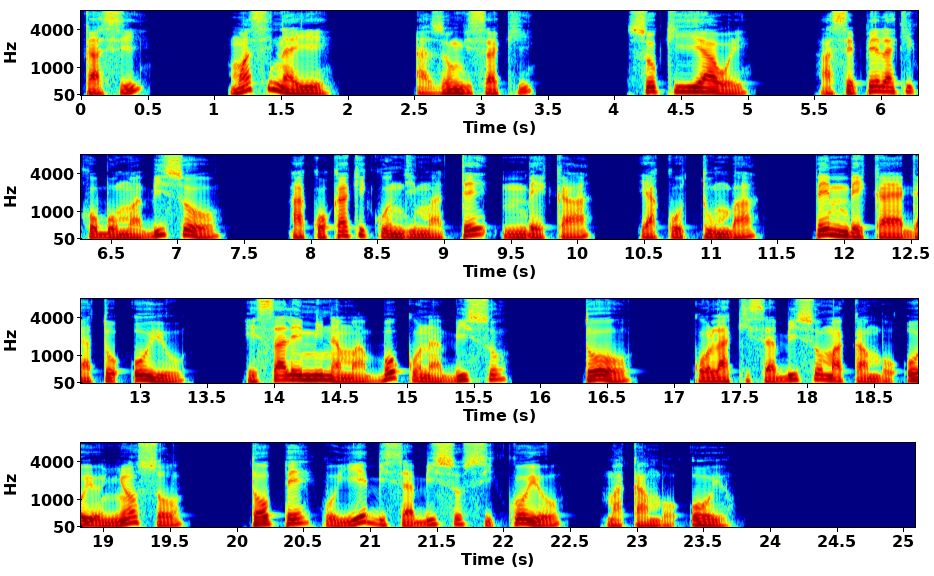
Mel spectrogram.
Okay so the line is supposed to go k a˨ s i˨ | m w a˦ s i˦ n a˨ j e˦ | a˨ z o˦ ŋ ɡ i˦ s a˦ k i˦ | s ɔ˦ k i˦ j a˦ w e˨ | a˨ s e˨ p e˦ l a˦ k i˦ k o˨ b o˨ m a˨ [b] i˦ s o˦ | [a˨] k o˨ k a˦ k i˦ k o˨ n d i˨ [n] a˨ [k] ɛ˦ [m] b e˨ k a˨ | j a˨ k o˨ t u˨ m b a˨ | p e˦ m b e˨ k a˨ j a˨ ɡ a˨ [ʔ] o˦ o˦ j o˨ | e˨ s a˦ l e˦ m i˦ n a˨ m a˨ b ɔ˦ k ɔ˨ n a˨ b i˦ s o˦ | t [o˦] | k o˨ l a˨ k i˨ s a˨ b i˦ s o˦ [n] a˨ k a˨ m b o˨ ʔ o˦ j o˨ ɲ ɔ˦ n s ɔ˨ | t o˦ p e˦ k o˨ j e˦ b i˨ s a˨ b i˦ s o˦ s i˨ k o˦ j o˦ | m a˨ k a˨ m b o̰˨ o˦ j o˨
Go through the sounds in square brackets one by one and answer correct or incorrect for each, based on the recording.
correct, correct, incorrect, incorrect, correct, incorrect, correct, incorrect

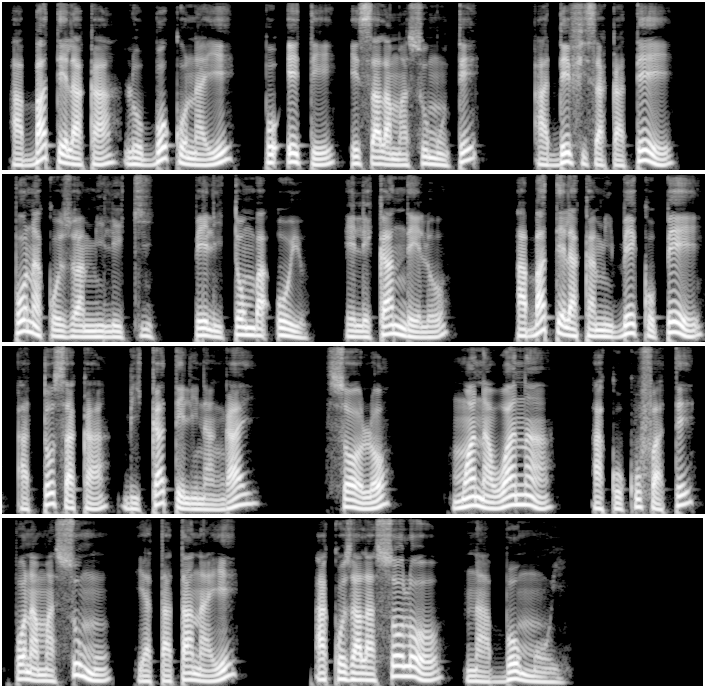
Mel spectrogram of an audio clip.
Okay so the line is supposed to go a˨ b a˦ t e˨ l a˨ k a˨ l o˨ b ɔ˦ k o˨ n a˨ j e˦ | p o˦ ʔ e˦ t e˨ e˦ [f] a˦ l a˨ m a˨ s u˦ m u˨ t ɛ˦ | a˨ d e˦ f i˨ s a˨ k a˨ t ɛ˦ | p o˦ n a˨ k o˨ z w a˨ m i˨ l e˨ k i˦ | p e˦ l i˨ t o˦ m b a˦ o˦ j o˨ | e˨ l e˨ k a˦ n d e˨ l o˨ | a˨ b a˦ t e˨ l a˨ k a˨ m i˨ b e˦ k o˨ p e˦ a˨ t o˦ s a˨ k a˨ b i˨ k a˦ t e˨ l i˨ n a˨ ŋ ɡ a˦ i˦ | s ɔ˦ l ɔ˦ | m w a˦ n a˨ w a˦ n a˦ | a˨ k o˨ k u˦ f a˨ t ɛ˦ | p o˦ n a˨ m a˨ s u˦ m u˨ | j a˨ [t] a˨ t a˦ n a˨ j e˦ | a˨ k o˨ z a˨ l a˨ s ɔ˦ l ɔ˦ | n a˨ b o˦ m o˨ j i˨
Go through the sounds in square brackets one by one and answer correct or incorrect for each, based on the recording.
incorrect, correct

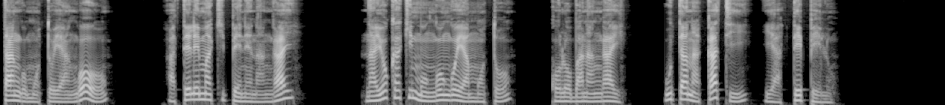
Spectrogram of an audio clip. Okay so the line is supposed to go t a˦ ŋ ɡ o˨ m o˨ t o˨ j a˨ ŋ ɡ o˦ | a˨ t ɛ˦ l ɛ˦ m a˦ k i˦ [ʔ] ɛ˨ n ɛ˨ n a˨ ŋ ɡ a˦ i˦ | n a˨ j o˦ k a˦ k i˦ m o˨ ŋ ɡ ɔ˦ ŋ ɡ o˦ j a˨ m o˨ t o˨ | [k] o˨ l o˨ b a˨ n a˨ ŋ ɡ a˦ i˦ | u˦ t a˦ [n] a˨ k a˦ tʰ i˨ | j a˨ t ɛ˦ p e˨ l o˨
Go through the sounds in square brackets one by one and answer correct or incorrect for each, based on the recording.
incorrect, correct, correct

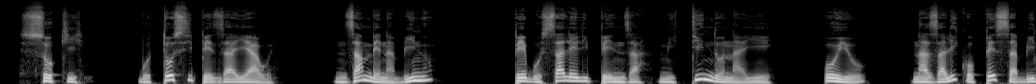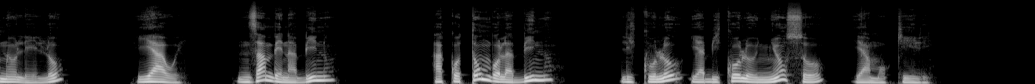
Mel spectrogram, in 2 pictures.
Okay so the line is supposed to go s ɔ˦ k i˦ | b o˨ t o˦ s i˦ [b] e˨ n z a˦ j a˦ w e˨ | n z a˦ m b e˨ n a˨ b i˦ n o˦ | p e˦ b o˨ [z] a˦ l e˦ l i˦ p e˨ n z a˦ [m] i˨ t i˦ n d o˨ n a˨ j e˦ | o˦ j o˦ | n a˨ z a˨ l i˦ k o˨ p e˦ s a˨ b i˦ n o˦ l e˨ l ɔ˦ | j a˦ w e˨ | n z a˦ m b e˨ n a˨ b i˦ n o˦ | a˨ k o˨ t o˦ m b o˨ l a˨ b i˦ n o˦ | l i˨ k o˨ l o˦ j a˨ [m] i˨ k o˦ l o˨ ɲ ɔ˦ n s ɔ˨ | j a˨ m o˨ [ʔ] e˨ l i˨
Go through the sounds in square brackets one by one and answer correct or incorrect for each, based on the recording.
incorrect, incorrect, correct, incorrect, incorrect

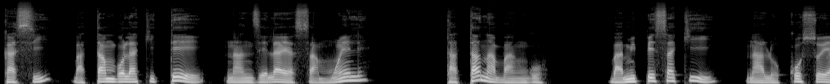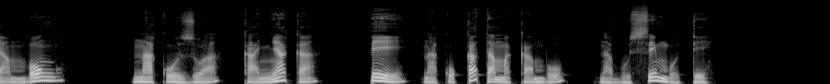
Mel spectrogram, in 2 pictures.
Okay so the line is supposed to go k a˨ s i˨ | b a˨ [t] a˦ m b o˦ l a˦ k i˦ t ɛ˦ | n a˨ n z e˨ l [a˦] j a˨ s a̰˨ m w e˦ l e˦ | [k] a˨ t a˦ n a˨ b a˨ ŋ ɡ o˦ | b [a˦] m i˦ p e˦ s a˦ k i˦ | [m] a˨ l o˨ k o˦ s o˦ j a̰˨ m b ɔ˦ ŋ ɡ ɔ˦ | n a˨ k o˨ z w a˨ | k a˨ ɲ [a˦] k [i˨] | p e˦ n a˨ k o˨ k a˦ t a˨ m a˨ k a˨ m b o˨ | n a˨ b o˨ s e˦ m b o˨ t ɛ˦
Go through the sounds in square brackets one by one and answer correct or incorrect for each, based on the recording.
correct, correct, incorrect, incorrect, incorrect, correct, incorrect

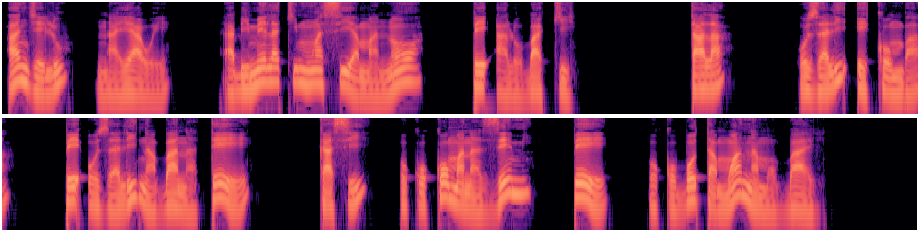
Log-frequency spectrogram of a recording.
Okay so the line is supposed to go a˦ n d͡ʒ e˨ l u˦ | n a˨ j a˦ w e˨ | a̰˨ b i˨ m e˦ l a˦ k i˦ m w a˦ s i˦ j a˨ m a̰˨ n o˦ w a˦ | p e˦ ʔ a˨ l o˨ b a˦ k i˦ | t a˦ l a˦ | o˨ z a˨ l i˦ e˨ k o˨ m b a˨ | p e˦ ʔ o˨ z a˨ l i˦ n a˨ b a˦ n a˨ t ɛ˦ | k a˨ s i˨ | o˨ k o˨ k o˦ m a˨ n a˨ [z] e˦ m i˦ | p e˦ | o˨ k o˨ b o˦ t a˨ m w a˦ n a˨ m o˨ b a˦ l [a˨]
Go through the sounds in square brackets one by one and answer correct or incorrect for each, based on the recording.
correct, incorrect

